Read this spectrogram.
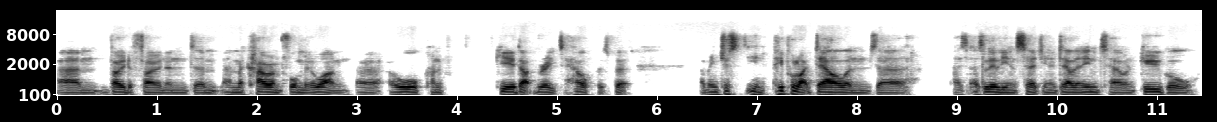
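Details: Man with dysarthria, a user of the Relate speech-captioning app, featured in motor neurone disease association presentation, speaking with Relate captioning switched on; slurred speech; dysarthria.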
